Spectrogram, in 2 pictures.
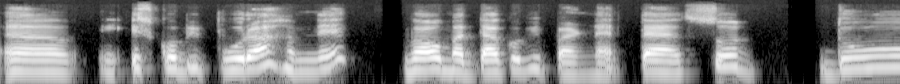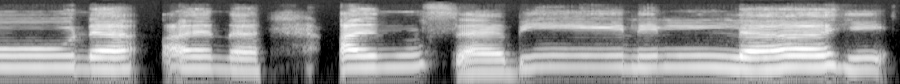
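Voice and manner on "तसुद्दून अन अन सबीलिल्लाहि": slow drawn tajweed chant; chanted verse; Quran recitation. Shown as a demonstration. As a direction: recite it stretched and measured.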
